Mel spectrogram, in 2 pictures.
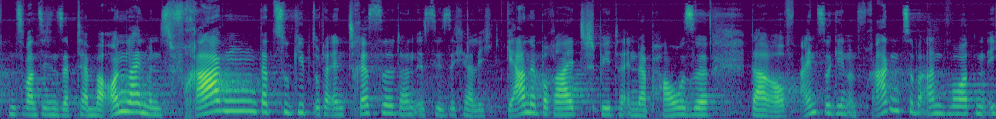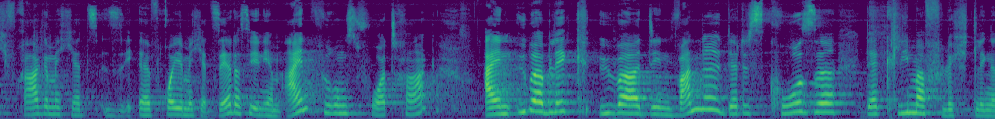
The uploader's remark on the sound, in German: Bei der Konferenz «Auf der Flucht vor humanitären Krisen» vom 3. Berlin.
